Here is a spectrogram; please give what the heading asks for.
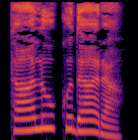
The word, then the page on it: ತಲೆಕೆದರು: tale kedru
